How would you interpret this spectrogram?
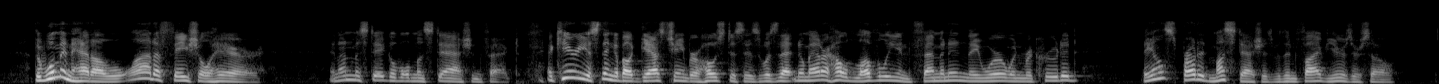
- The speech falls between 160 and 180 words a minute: Yes, average, 170 wpm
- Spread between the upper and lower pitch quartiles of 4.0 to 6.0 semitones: Yes, average, 5.0 semitones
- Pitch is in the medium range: Yes, medium, 155 Hz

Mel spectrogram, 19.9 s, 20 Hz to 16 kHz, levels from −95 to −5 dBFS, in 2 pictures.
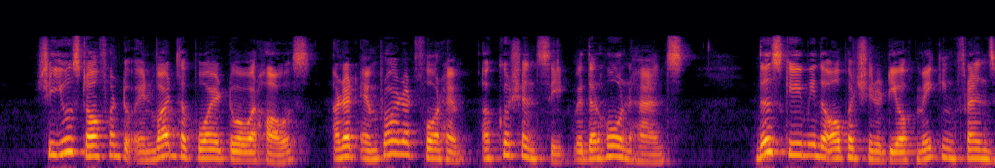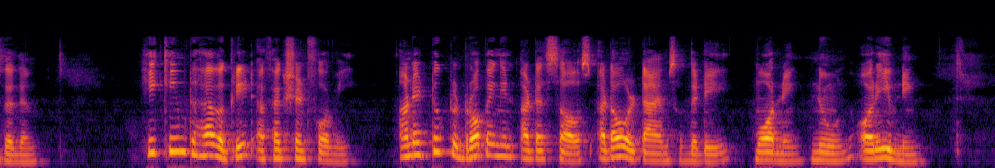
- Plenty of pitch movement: Yes, wide, 6.3 semitones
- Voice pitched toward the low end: No, medium, 160 Hz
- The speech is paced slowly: No, average, 180 wpm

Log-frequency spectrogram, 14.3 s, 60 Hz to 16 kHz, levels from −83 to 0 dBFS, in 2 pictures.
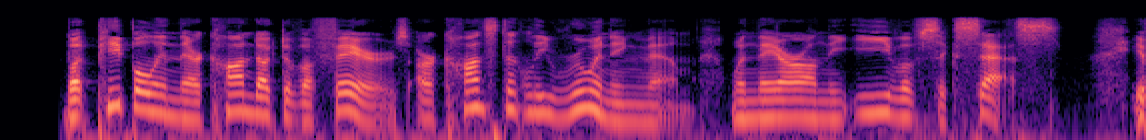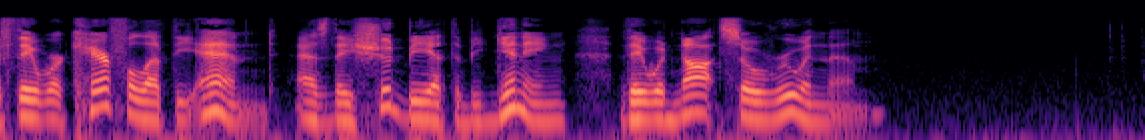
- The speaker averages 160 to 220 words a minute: Yes, average, 165 wpm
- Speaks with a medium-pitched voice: Yes, medium, 150 Hz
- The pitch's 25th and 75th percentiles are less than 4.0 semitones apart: No, average, 5.0 semitones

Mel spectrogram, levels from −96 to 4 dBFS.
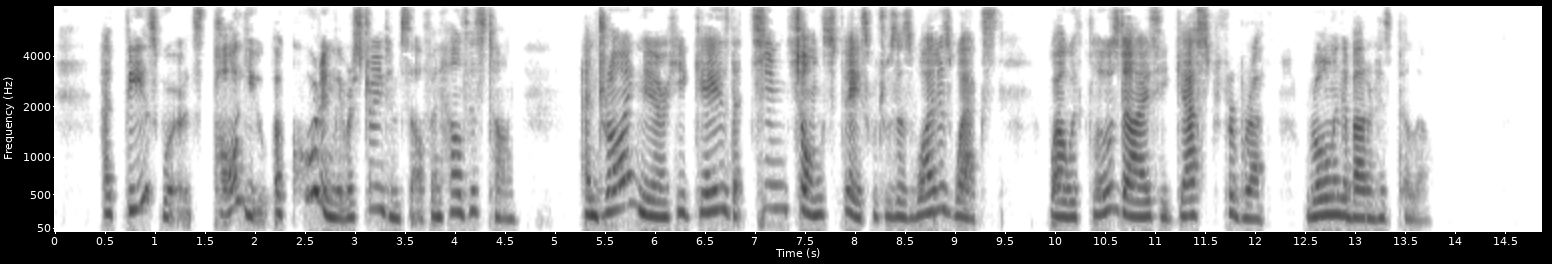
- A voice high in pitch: Yes, high, 220 Hz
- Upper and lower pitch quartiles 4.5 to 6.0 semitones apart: Yes, average, 5.1 semitones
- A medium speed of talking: Yes, average, 160 wpm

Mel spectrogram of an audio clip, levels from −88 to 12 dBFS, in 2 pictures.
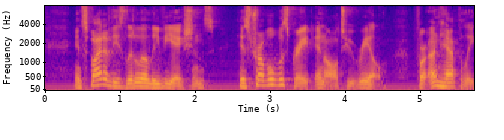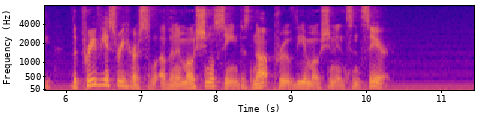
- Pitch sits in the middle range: No, low, 125 Hz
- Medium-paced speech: Yes, average, 150 wpm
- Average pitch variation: No, wide, 8.2 semitones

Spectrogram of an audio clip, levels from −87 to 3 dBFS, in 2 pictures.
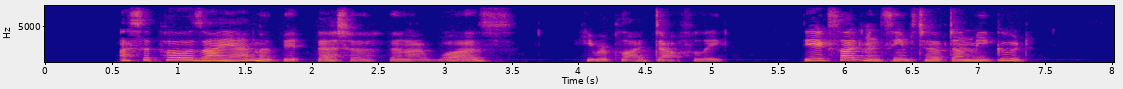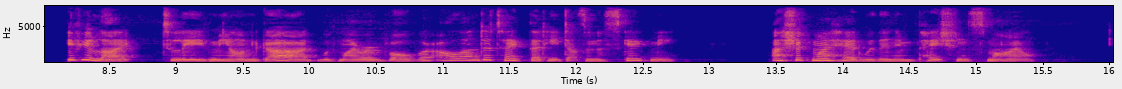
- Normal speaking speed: Yes, average, 175 wpm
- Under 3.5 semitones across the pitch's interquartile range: No, average, 5.2 semitones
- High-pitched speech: Yes, high, 210 Hz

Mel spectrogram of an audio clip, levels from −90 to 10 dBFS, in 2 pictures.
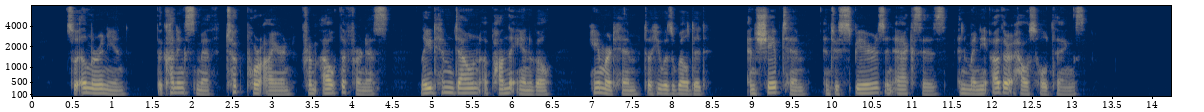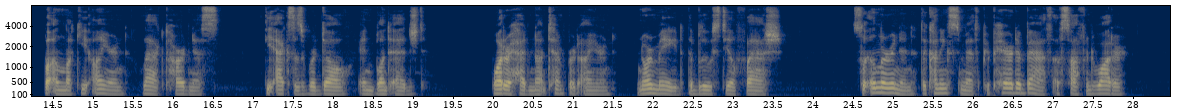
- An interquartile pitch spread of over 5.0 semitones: No, average, 3.4 semitones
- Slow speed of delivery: No, average, 150 wpm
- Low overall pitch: Yes, low, 125 Hz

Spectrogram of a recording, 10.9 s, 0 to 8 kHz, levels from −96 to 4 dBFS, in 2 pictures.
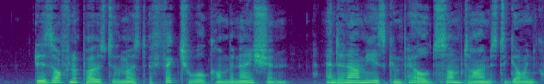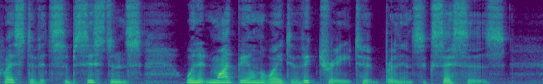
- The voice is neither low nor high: Yes, medium, 155 Hz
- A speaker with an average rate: Yes, average, 190 wpm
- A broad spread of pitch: No, average, 2.7 semitones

